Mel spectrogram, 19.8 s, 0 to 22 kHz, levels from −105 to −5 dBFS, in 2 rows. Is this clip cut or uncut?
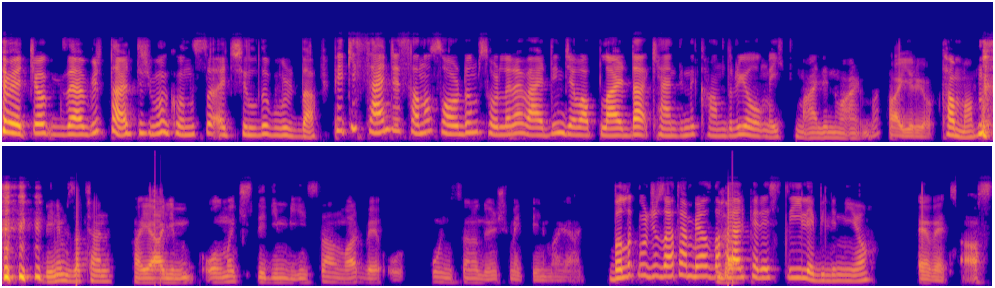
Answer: uncut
